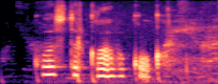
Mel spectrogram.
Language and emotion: Russian, neutral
